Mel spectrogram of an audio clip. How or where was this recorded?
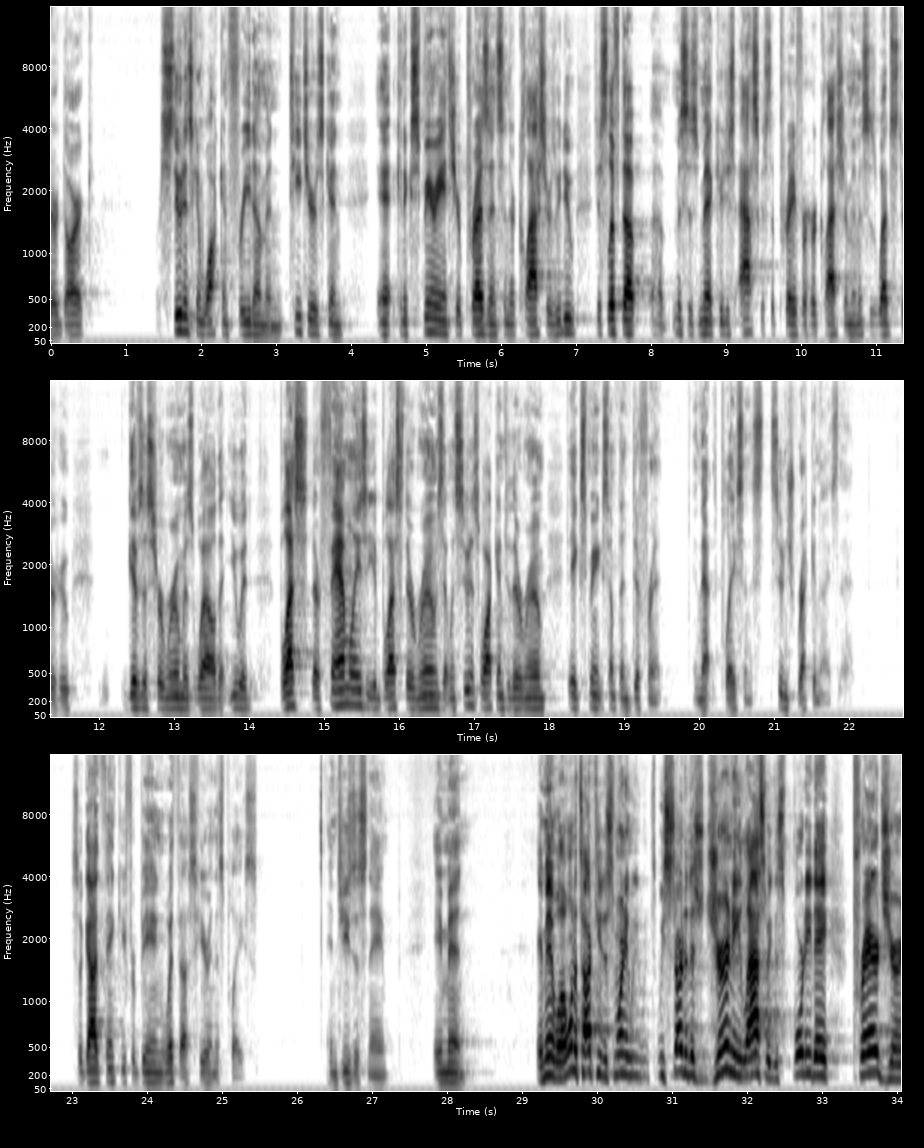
large echoing room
